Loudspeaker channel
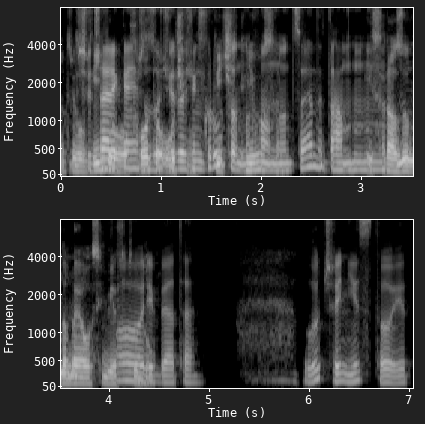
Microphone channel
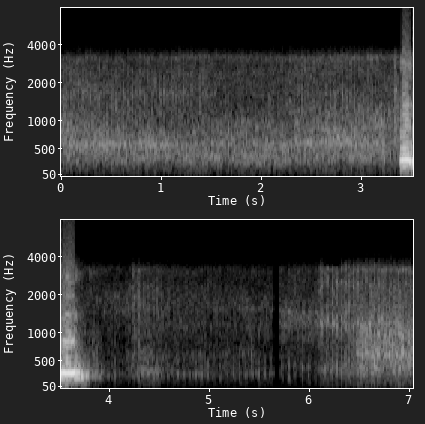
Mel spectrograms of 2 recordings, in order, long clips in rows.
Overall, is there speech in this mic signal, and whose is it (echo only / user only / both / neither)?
user only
